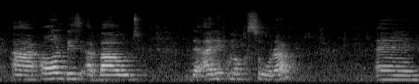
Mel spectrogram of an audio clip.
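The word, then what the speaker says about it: مقصورة: But for now, all this about the Alif Maqsurah, and don't say Maksurah, it is Qaf, Maqsurah.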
